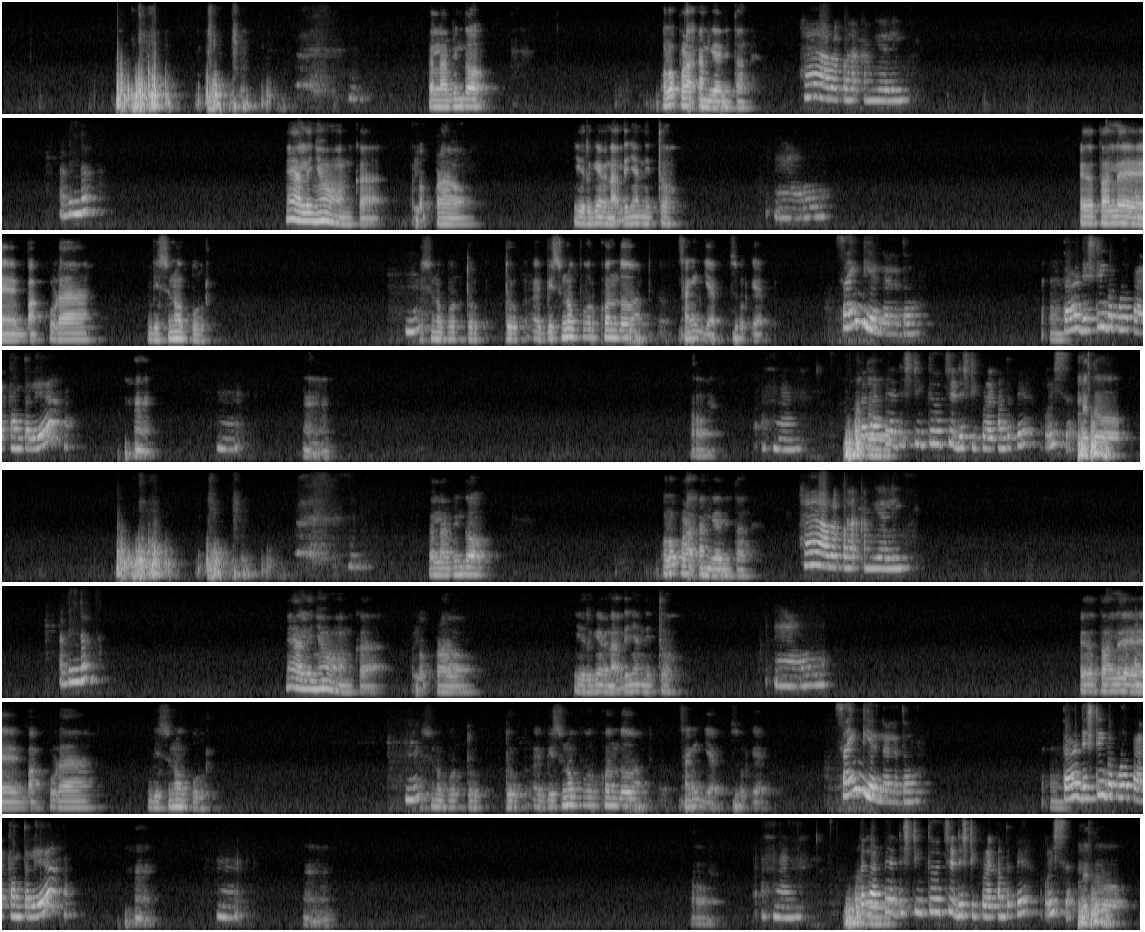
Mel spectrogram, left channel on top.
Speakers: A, on the left; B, on the right.
A: <inaudible>
B: <unintelligible>
A: ᱛᱟᱦᱚᱞᱮ ᱟᱹᱵᱤᱱ ᱫᱚ ᱚᱞᱚᱜ ᱯᱟᱲᱦᱟᱜ ᱜᱮᱭᱟᱵᱤᱱᱛᱟᱦᱚᱞᱮ
B: ᱦᱮᱸ ᱚᱞᱚᱜ ᱯᱟᱲᱦᱟᱜ ᱠᱟᱱ ᱜᱮᱭᱟᱞᱤᱧ ᱟᱹᱵᱤᱱ ᱫᱚ
A: ᱦᱮᱸ ᱟᱹᱞᱤᱧ ᱦᱚᱸ ᱚᱱᱠᱟ ᱚᱞᱚᱜ ᱯᱟᱲᱦᱟᱣ ᱤᱨ ᱨᱮᱜᱮ ᱢᱮᱱᱟᱜ ᱞᱤᱧᱟᱹ ᱱᱤᱛ ᱫᱚ
B: ᱚᱸ
A: ᱟᱯᱮ ᱫᱚ ᱛᱟᱦᱚᱞᱮ
B: ᱦᱩᱸ
A: ᱵᱟᱸᱠᱩᱲᱟ ᱵᱤᱥᱱᱩᱯᱩᱨ᱾
B: ᱦᱩᱸ
A: ᱵᱤᱥᱱᱩᱯᱩᱨᱩᱨ ᱫᱩᱨ ᱵᱤᱥᱱᱩᱯᱩᱨ ᱠᱷᱚᱱ ᱫᱚ ᱟᱯᱮ ᱫᱚ ᱥᱟᱺᱜᱤᱧ ᱜᱮᱭᱟᱯ ᱥᱩᱨ ᱜᱮᱭᱟ ᱯᱮ
B: ᱥᱟᱜᱤᱧ ᱜᱮᱭᱟᱞᱮ ᱟᱞᱮ ᱫᱚ
A: ᱚ
B: ᱛᱟᱨᱮ ᱰᱤᱥᱴᱤᱠ ᱵᱟᱸᱠᱩᱲᱟ ᱯᱟᱲᱟᱜ ᱠᱟᱱ ᱛᱟᱞᱮᱭᱟ
A: ᱦᱮᱸ
B: ᱦᱩᱸ
A: ᱦᱮᱸ ᱦᱳᱭ
B: ᱦᱩᱸ ᱛᱟᱦᱞᱮ
A: ᱟᱫᱚ
B: ᱟᱯᱮᱭᱟᱜ ᱰᱤᱥ ᱰᱤᱥᱴᱤᱠ ᱫᱚ ᱪᱮᱫ ᱰᱤᱥᱴᱨᱤᱠ ᱯᱟᱜ ᱠᱟᱱ ᱛᱟᱯᱮᱭᱟ ᱩᱲᱤᱥᱥᱟ
A: ᱛᱚ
